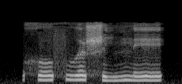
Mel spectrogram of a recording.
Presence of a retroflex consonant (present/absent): present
